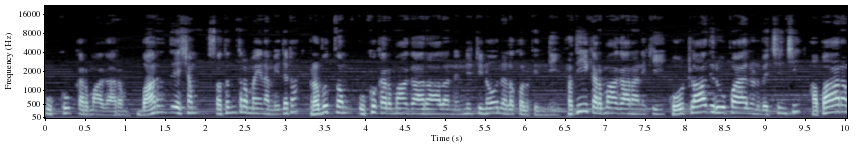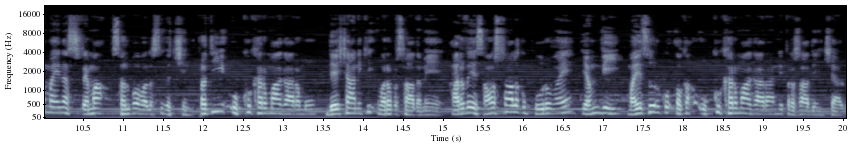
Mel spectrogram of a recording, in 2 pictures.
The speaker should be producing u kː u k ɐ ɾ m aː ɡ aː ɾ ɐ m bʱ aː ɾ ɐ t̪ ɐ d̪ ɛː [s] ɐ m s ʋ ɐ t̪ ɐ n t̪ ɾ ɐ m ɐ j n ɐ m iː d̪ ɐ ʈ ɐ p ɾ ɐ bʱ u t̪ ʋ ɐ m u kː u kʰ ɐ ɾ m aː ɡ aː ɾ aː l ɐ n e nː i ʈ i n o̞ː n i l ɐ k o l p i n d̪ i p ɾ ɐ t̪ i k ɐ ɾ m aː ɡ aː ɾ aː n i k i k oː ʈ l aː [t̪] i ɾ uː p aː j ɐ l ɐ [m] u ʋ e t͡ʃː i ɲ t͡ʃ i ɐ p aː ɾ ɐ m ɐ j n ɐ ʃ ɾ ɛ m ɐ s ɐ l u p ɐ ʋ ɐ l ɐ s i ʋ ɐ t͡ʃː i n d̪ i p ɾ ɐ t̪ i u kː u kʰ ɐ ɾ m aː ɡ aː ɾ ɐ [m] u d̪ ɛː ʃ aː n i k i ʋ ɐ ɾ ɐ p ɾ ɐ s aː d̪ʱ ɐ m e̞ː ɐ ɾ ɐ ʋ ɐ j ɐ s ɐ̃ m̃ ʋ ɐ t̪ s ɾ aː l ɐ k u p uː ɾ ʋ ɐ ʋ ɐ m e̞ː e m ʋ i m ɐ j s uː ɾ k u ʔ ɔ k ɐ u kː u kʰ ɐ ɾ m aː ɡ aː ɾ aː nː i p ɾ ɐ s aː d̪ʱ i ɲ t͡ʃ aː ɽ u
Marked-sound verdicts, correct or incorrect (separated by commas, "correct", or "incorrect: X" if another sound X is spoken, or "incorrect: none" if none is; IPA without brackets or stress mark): incorrect: ʃ, incorrect: d̪, incorrect: n, correct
